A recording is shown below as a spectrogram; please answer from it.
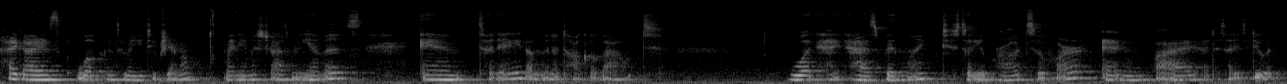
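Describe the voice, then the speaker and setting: Amid noticeable background noise and audible room echo, the speech moves at a moderate pace with fairly even intonation. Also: woman, fairly high pitch for a woman. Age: 20s. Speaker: vlogger and art student. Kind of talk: personal vlog. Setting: kitchen at home. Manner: casual, hesitant.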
